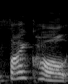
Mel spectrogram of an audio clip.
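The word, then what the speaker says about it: Phicol: and faicol the commander of his forces and faicol is spelled p-h-i-c-o-l um isaac asked them why have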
